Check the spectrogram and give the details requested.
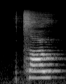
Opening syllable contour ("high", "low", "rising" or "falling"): high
